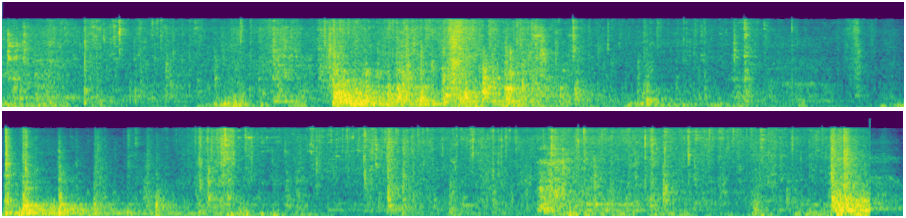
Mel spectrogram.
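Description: Rotten wooden planks and mine debris being shoved by hand, scraping and clattering down the shaft in two loud spells, about two seconds in and again about six seconds in, with quieter shuffling between.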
